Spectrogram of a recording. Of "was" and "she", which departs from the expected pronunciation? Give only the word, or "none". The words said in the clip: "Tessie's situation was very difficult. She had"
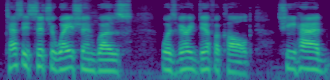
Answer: none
